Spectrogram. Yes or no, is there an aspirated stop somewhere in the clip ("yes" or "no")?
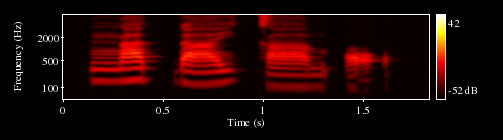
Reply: no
